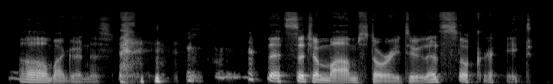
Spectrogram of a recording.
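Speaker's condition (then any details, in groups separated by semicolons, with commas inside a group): No condition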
